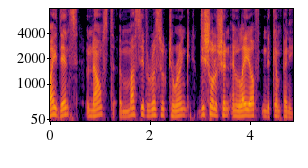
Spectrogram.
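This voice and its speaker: The speaker has a non-native accent, a moderate pace and ordinary pitch variation, recorded with a dry, close sound and no echo. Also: man. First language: French. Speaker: gaming YouTuber. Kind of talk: scripted narration.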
